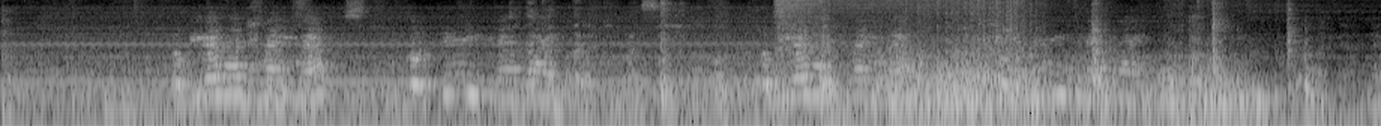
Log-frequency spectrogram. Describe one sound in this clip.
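A man calls out clearly nearby.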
